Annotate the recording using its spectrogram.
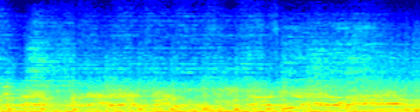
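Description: Hardcore punk band playing live: a vocalist yelling into a microphone over electric guitars, bass guitar and drums, loud and steady.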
